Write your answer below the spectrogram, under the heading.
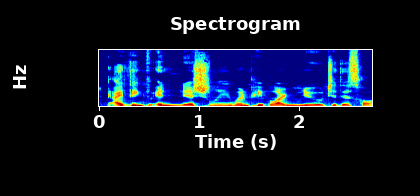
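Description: A woman in a normal speaking voice talks at a fairly quick pace and medium pitch with lively intonation, the sound dry and close with no echo. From Minnesota, US. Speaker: diabetes nurse educator. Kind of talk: casual interview. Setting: recorded live at a conference.

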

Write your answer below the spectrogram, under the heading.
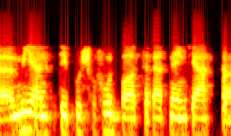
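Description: At a moderate pace, a man talks at a medium pitch. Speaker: youth football goalkeeper coach. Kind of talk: interview. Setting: phone call. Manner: halting. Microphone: phone line.

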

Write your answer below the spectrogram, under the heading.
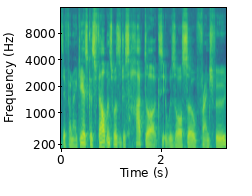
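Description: A man with a Brooklyn accent talks at a very fast clip, his intonation lively. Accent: New York (Brooklyn). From Brooklyn, New York. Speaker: historian and entrepreneur. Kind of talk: interview.

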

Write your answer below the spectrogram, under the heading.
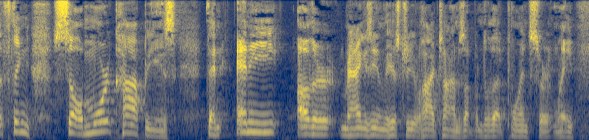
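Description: With noticeable noise behind him, a man talks in a fairly high voice, his intonation lively. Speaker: memoirist performing excerpts. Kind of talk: reading aloud from memoir. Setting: studio.

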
